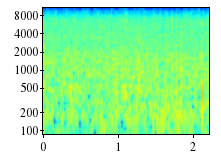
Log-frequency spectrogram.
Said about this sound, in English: As you can hear, it's still thundering and raining.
